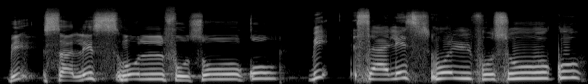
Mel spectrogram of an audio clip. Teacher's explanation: بئس میں حمزہ کو آپ جھٹکا دیں گے مگر لام کو آپ نے نہیں ہلانا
